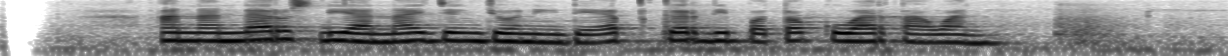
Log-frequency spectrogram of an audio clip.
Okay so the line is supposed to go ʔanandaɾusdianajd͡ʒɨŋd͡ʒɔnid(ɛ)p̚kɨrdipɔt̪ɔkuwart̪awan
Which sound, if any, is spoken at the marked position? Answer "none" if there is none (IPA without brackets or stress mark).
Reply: ɛ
